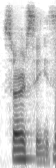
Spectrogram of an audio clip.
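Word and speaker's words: Xerces: X-E-R-C ES, Cerseys.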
